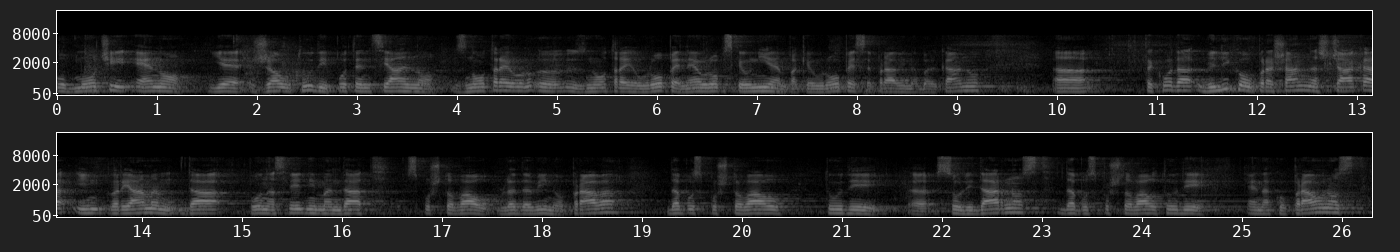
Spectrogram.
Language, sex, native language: Slovenian, male, Slovenian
